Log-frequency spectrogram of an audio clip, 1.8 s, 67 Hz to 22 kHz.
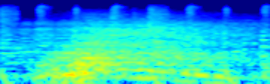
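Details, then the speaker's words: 150,000-mile Audi RS4 4.2L V8 after first carbon cleaning and new injectors: strong, even revs rising and falling smoothly, no knocks or misfires; sounds no different from before; healthy revving. "go on so that's the sound of the v8 now carbon cleaned sounds no different really does it but it should well hopefully gain some power"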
